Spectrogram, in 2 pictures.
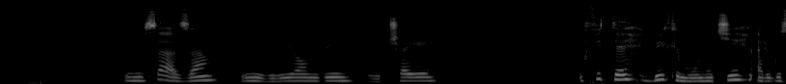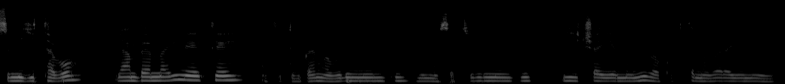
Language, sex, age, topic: Kinyarwanda, female, 18-24, health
